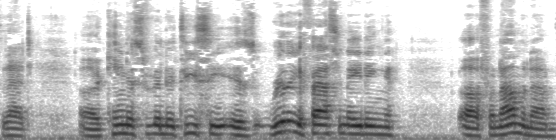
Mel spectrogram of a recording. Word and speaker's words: Canis Venatici: Canis Venatici, which I had messed up that pronunciation in my last video, so allow me to correct that. Canis Venatici is really a fascinating phenomenon, because just when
